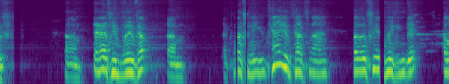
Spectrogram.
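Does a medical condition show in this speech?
Yes: cerebral palsy; affects speech only.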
